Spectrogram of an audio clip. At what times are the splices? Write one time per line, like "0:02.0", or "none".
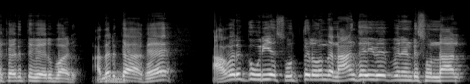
none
